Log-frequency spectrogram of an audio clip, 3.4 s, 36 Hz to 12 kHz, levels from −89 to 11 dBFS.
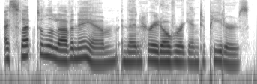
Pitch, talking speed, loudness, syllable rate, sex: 180 Hz, 225 wpm, -18 LUFS, 5.9 syllables/s, female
